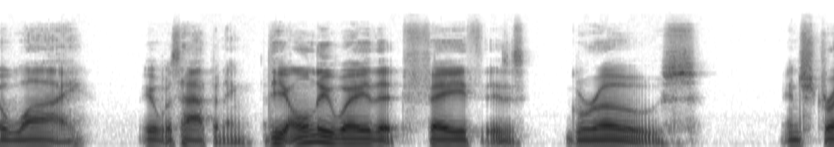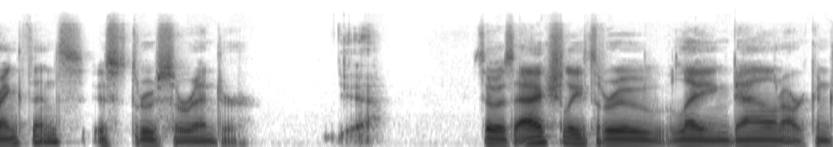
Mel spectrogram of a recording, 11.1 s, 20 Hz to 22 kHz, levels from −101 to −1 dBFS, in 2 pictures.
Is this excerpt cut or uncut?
cut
